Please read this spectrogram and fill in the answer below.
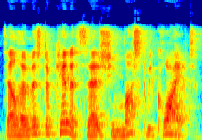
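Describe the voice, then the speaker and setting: A man's voice: a little high, moderate pace, bright, forceful tone, dull audio. A man voicing a stubborn, hot-tempered young husband in a storybook reading, impatient and insistent. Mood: insistent, agitated.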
